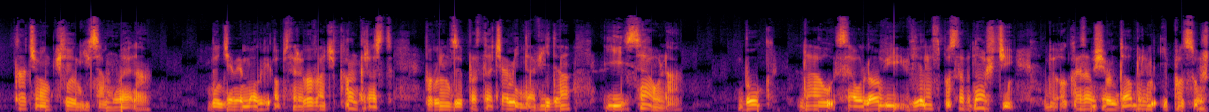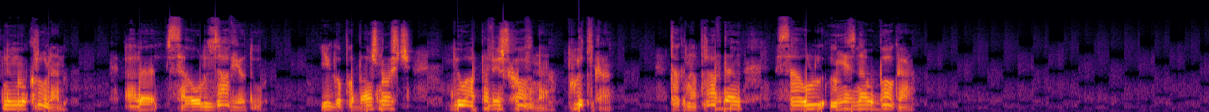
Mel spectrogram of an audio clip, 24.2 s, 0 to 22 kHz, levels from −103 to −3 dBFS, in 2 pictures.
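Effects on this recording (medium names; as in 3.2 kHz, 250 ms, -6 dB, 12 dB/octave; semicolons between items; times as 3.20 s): tremolo saw down 7.5 Hz, depth 55%; notches that jump at a steady rate 6.6 Hz 310–1600 Hz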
